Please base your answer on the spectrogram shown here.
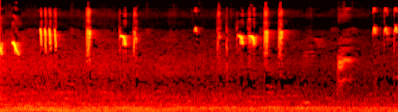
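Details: Singing kolibri ninja sunbird, a bird kept as a lure for teaching songs to other birds. Bright high chips and clipped twitters come in small clusters separated by brief pauses.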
